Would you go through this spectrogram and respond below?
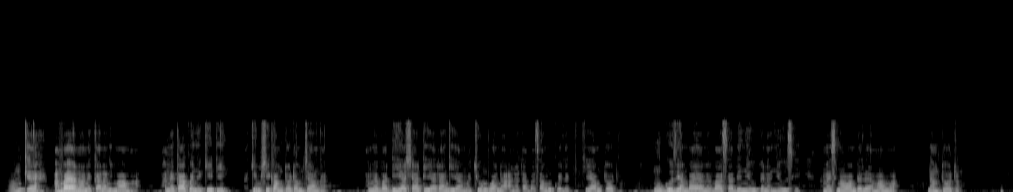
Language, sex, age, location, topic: Swahili, male, 18-24, Kisii, health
